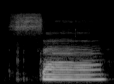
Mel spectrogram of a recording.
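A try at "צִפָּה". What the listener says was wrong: No, tzi, it's E, tzi.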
